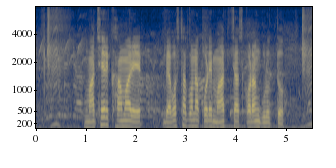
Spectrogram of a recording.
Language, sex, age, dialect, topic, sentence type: Bengali, male, 18-24, Rajbangshi, agriculture, statement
